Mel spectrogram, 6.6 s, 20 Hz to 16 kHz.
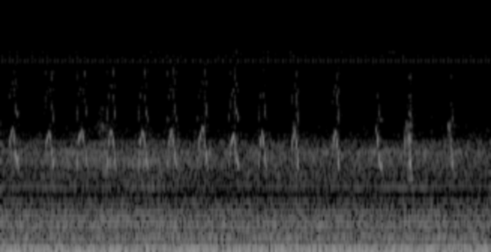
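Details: Peregrine falcon at a nest at Anwil in Włocławek, Poland, on 17 May 2022 at 14:56, while a meal is delivered. About fourteen short, arched, squealing notes repeat roughly every half second over a steady low rumble.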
